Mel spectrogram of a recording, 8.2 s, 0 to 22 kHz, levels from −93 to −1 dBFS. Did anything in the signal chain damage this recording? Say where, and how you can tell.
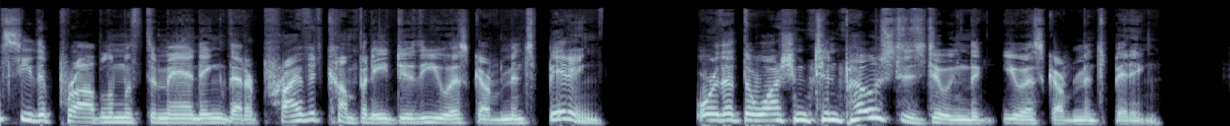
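Yes. At 5.84 s, just before "is doing the", there is a single sharp click, seen as a thin vertical line running across the whole spectrum. This is dropped samples. A fraction of a millisecond of the stream is missing, so the waveform jumps straight from one value to a later one. The likely cause is a driver or buffer stage losing a few samples in transfer. Unlike a dropout, no sound goes missing and there is no audible gap, only the discontinuity's click.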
